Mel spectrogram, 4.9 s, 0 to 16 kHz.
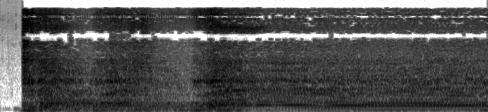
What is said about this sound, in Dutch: lekker hè. Heerlijk. Geweldig, hij brult echt. Een dikke V8, 6,2 liter. Hoeveel pk heeft hij? Eh, we zitten rond de 430 pk.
